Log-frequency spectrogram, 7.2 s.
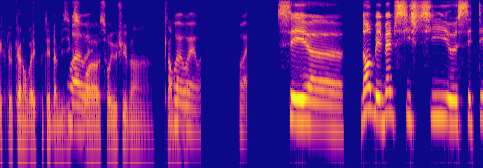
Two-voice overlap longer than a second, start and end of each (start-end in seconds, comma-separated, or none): none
